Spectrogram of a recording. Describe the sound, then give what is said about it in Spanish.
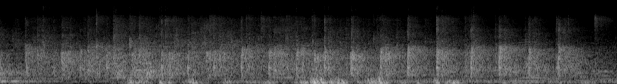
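An audience applauding to God, with dense overlapping claps forming a continuous wash of sound at moderate loudness, a few sharper claps standing out through the crowd noise. “Un aplauso a Dios.”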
